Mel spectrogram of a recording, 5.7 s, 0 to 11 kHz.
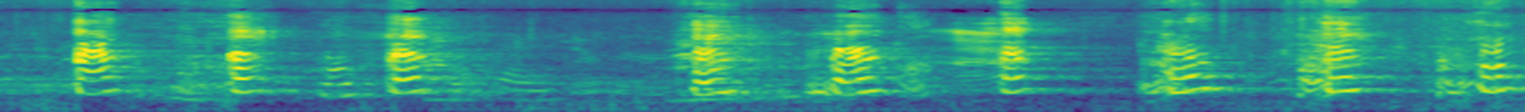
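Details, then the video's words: Sea lions at San Francisco's Pier 39, Fisherman's Wharf, give a steady series of short, bleating barks, each dropping in pitch, repeating almost twice per second with brief pauses between groups. "Sea Lions making funny Sound"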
